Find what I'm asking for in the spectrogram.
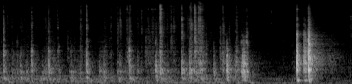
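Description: Screws are taken out of an over-the-range microwave during removal, giving a run of quick close clicks and rattling ticks from a driver, uneven in rhythm with a sharper burst near the end.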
